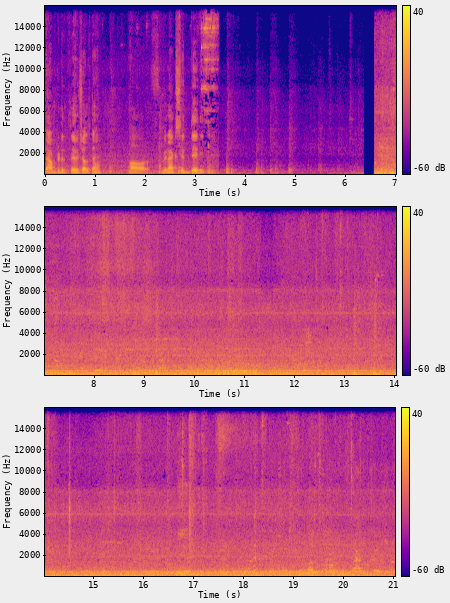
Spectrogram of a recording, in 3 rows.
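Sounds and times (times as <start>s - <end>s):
train rumbling: 0.0s - 21.0s.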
